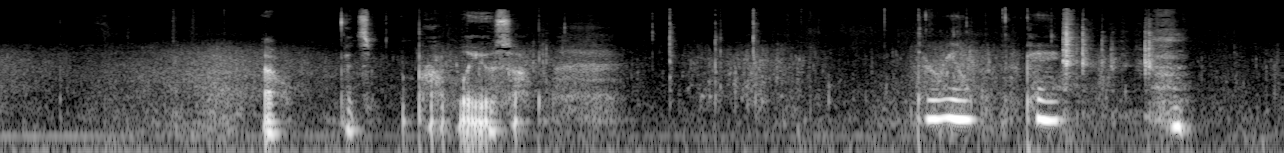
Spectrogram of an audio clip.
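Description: Small metal trinkets click and tinkle in a woman's hands.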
